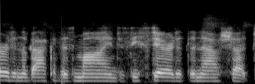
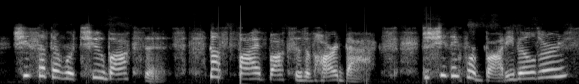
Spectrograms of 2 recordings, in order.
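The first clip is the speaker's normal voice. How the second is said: mock indignation about the boxes; lightly voiced Gretchen; 7 semitones higher than usual.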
